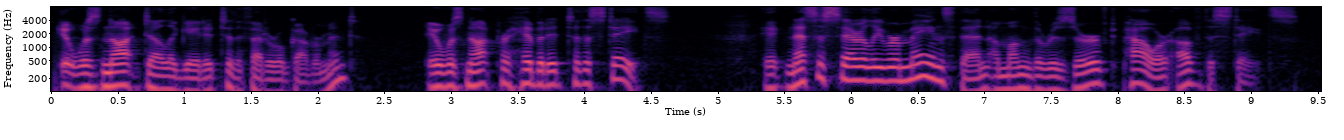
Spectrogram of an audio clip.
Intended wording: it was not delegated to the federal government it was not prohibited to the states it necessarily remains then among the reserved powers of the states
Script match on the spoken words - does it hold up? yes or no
no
